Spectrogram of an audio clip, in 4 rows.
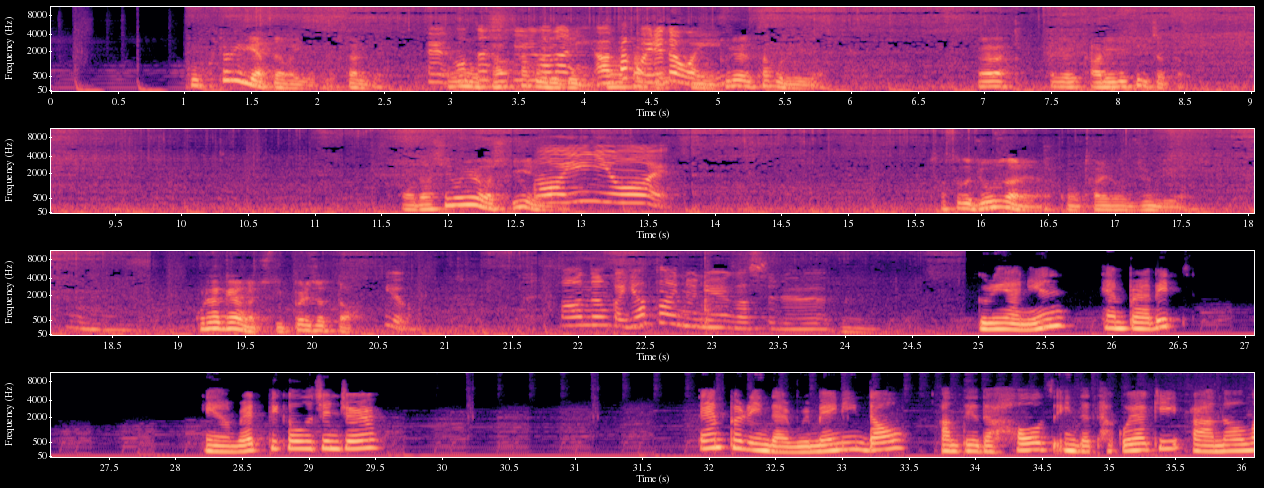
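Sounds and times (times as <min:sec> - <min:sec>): two people talking: 0:01.0 - 0:06.1, 0:06.8 - 0:08.6, 0:11.6 - 0:13.8, 0:15.6 - 0:24.4
batter sizzling: 0:01.0 - 0:25.0.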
